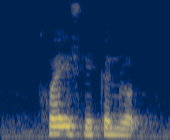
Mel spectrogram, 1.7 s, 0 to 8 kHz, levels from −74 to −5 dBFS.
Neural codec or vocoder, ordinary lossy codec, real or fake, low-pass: none; MP3, 32 kbps; real; 7.2 kHz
